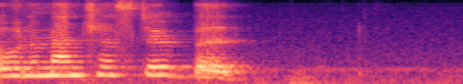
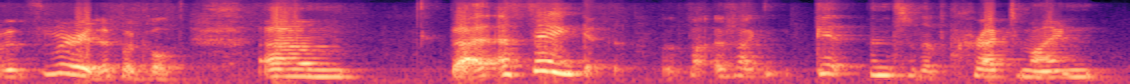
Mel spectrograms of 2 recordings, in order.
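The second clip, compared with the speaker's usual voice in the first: usual speaking voice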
